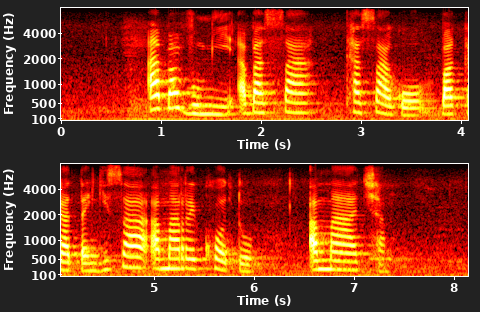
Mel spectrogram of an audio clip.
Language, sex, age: South Ndebele, female, 21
